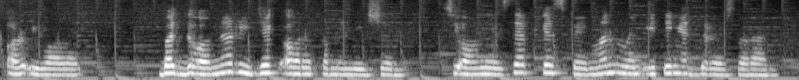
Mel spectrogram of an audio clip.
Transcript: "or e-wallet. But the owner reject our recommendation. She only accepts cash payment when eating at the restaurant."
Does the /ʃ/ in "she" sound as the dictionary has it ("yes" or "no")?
no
